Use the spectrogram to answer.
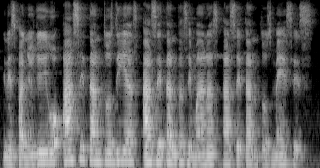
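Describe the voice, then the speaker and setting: A man teaching English pronunciation as a patient teacher who repeats words slowly for the learner. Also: on the high side, fairly even intonation. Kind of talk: explaining English grammar and pronunciation. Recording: dull lo-fi sound.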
